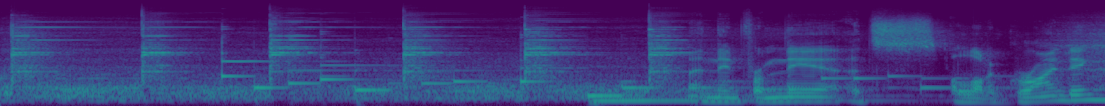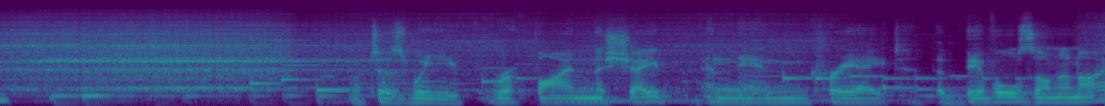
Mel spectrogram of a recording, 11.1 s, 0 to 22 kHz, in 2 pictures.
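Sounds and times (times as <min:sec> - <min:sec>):
hammer striking hot iron on an anvil, forging a knife: 0:00.0 - 0:03.7
speech: 0:03.0 - 0:06.1, 0:07.3 - 0:11.0.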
